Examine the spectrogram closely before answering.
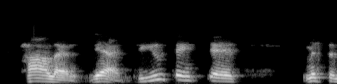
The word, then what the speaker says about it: Haaland: But do you think this Haaland, however you say his name, it's not Hageland because he used to play for Fulham. Haaland, yeah.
